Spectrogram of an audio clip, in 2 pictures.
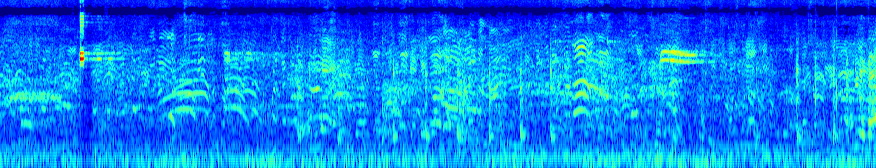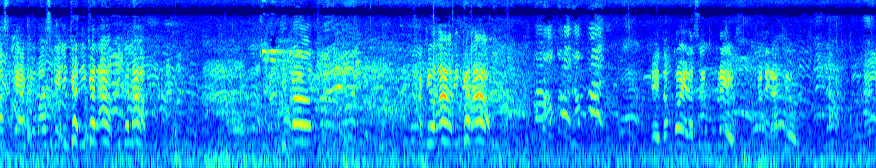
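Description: Young children shout and call out excitedly outdoors.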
